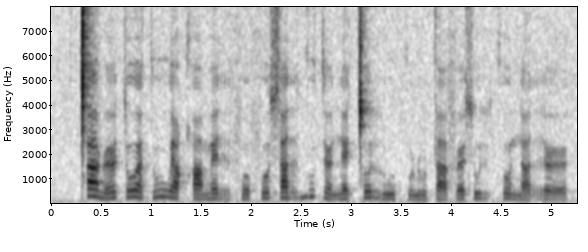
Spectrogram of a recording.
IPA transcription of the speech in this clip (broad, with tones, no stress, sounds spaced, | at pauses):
ǀ a˥˩ ɳ œ˥˧ t o˥˩ ɐ̯ t̪ u˥˧ w ɛ˨˩ qʰ a˧˩˧ m ɛ˨˩ r f o˨˩ f o˥˧ s a˥˧ r ɡ u˥˧ t̪ œ˧˩˧ n ɛ˧˩˧ ǀ o˥˧ r w u˨˩ k u˨˩ ɳ u˧˩˧ ʈ a˨˩ f œ˥˧ s u˥˧ r kʰ o˥˩ n a˧˩˧ r œ˧˩˧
